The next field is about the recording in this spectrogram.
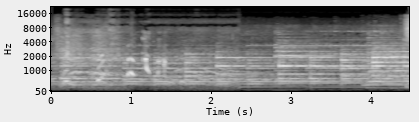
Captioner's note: laughing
